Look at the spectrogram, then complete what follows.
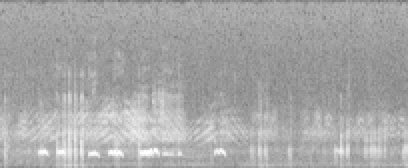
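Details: Northern pintail calling in a rapid series of brief whistled notes, some slightly rising or doubled. The series fades after about two seconds, leaving a faint background of other birds' chatter.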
